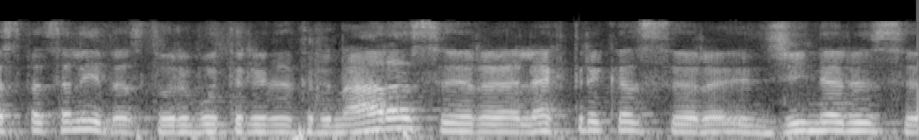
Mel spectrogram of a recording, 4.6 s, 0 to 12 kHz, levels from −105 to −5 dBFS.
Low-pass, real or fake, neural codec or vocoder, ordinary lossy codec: 7.2 kHz; real; none; AAC, 32 kbps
